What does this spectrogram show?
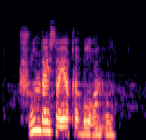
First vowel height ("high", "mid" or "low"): high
